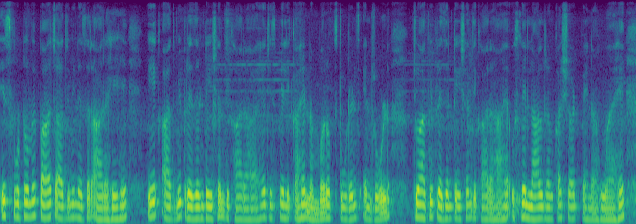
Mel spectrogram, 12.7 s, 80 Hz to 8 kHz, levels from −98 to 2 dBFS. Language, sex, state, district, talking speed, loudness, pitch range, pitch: Hindi, male, Uttar Pradesh, Jyotiba Phule Nagar, 170 wpm, -17 LUFS, 145-170 Hz, 155 Hz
